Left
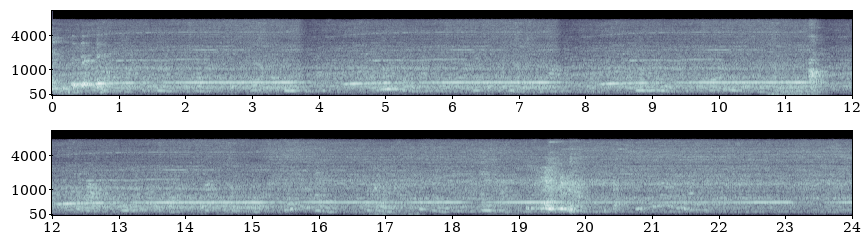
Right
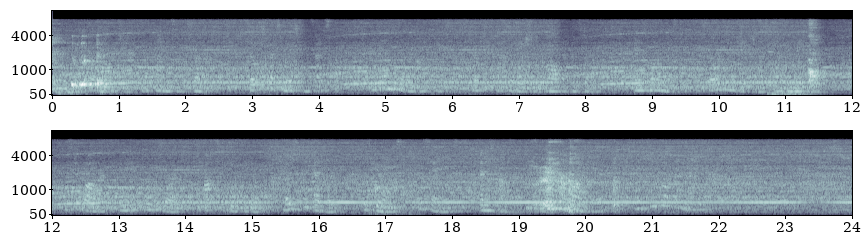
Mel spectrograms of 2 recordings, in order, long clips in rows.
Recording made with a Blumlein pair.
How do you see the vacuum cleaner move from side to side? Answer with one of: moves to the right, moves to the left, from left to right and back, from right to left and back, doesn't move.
doesn't move.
